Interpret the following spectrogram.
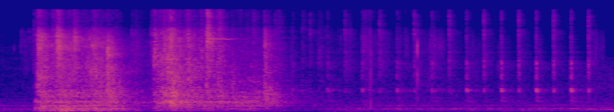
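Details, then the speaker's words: Garage door opener clicks about twice a second after a brief run and the door won't close; a dirty safety sensor lens from years of debris buildup blocks the sensor signal. "I'm gonna press it and you can see right away you can hear the clicking"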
